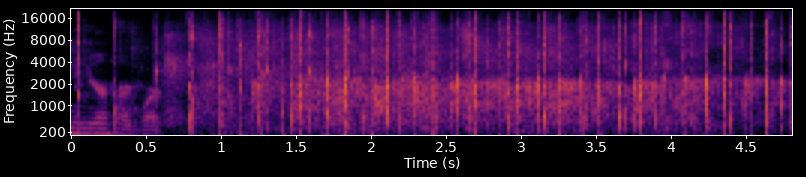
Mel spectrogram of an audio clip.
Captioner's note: all applauding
